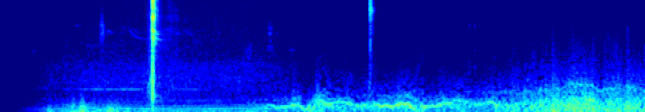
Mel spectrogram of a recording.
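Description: A golf club striking a ball: one sharp crack about a second and a half in, over faint outdoor ambience. A fainter, thin click follows near the four-second mark.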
